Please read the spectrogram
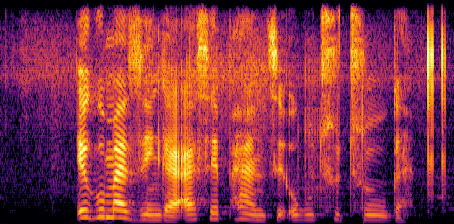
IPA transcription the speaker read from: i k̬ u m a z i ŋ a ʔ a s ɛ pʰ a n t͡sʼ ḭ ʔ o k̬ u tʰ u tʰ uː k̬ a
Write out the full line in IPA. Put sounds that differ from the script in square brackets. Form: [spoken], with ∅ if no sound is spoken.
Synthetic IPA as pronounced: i k̬ u m a z i ŋ a ʔ a s ɛ pʰ a n t͡sʼ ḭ ʔ o k̬ u tʰ u tʰ uː k̬ a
